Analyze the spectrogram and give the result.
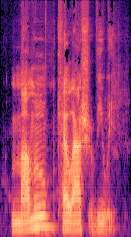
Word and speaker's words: Mamukelashvili: Sandro Mamukelashvili.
